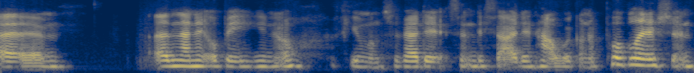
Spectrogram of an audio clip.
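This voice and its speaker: Her pitch medium, a woman speaks in a monotone, flat intonation with vocal fry. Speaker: author. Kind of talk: casual interview chat. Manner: fast.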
